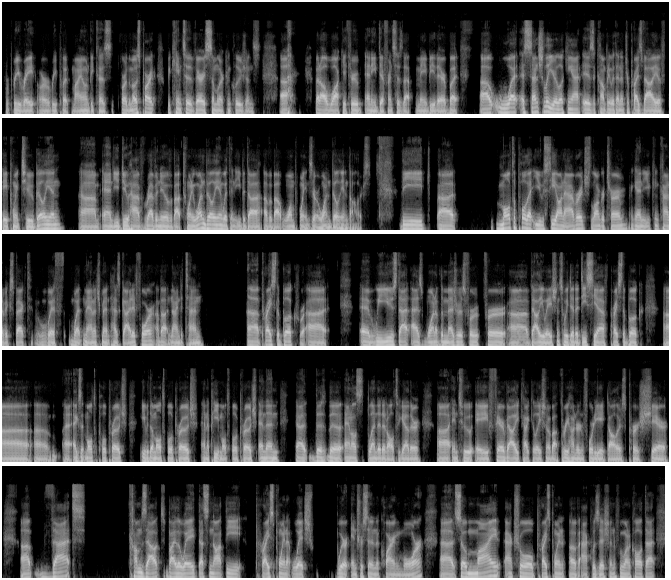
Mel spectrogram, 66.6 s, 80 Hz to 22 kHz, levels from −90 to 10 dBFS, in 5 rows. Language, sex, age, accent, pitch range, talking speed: English, male, 20-39, American, 90-105 Hz, 165 wpm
